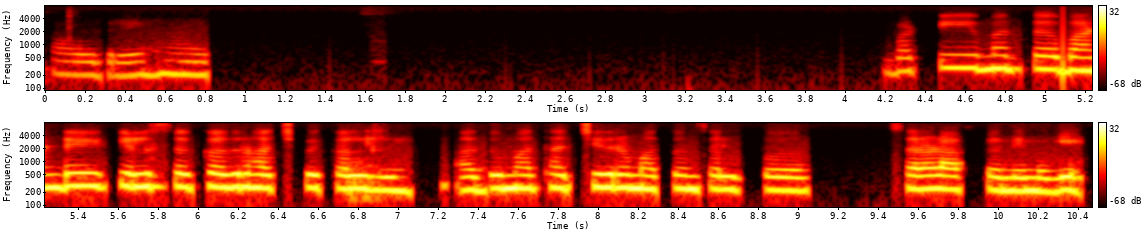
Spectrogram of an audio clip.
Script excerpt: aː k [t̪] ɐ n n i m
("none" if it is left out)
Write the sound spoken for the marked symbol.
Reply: t̪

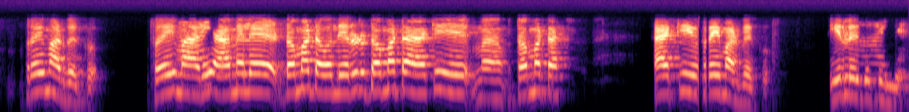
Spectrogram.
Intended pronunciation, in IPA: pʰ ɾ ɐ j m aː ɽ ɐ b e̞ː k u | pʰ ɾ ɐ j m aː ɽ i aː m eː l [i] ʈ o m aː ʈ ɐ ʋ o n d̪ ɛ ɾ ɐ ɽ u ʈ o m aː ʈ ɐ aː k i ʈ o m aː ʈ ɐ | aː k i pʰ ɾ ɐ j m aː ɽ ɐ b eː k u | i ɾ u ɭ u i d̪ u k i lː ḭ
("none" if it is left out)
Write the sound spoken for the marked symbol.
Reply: e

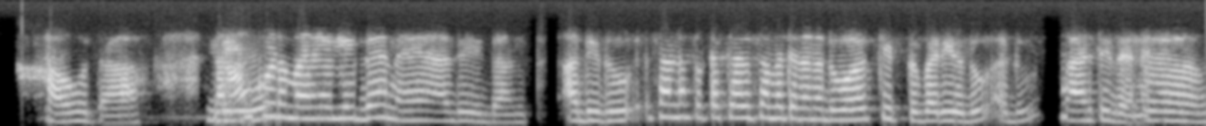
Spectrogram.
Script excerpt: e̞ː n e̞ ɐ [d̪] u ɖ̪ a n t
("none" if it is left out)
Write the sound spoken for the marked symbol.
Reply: d̪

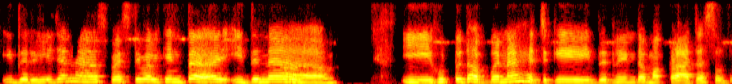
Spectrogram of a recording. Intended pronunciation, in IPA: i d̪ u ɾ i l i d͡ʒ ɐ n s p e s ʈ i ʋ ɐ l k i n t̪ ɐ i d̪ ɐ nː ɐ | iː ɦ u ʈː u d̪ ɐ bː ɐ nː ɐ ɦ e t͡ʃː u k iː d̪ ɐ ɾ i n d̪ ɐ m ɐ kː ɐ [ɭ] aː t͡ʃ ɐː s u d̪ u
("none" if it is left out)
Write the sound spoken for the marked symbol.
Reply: ɭ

